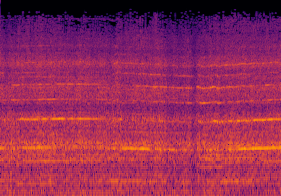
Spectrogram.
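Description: A race car engine roars loudly from inside the cabin, its pitch rising and dipping as the driver shifts gears.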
